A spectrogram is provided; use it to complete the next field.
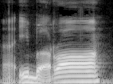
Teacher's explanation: ini ini huruf di atasnya memiliki tanda seperti ini dibaca panjang Mad thi'i panjangnya dua dua harakat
